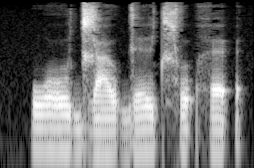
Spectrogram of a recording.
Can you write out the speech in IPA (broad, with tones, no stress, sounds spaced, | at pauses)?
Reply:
w o˨ ʊ̯ d͡ʑ a˨ ʊ̯ ɡ e˦ ɪ̯ t͡ɕʰ ʊ˦ ʔ h ɛ˦ ʔ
